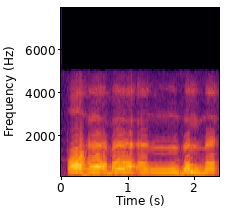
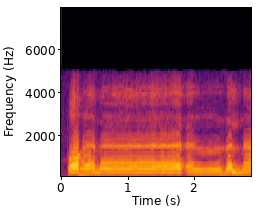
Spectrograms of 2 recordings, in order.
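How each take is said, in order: First: The vowel of 'ma' is held two counts. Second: The vowel of 'ma' is held four counts. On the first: "يبقى اثنين" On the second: "يبقى انت كده اربعة"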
